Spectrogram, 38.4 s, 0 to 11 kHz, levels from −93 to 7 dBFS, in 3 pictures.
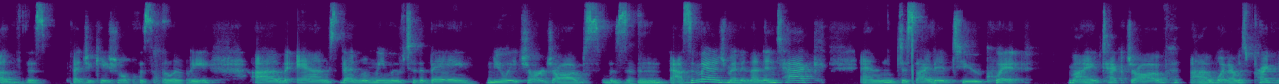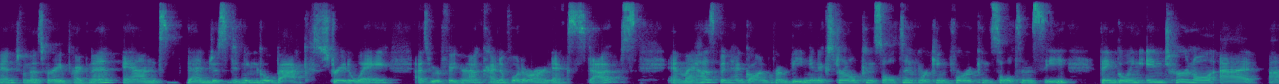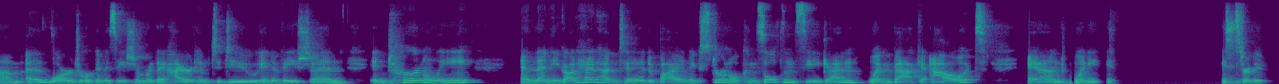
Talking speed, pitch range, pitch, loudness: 170 wpm, 155-180 Hz, 165 Hz, -31 LUFS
